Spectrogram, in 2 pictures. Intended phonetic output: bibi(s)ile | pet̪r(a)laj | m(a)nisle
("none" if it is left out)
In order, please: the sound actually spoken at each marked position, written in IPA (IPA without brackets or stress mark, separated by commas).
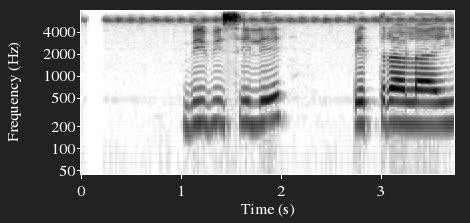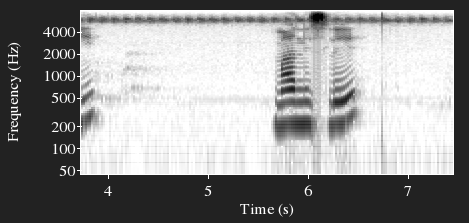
s, a, a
